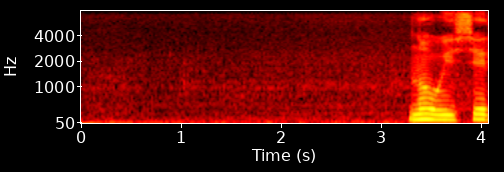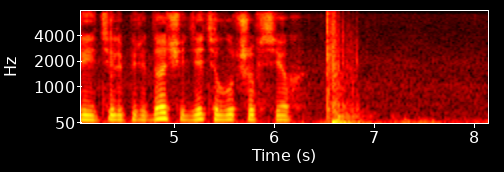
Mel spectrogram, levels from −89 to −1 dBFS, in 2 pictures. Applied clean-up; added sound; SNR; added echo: none; Slam; 1 dB; none.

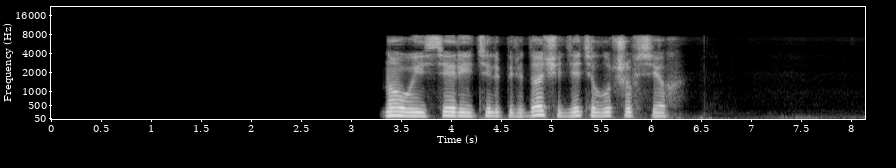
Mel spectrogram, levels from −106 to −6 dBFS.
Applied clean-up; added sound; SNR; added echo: neural mask model DeepFilterNet 3.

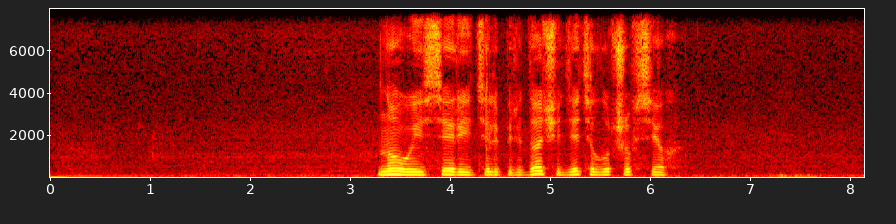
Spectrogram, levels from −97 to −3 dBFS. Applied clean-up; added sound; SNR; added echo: none; none; none; none.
